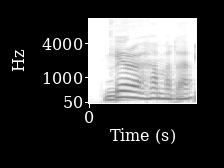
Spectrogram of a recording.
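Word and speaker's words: Hiro Hamada: Hero Hamada. – Yeah, equal emphasis on all syllables.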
